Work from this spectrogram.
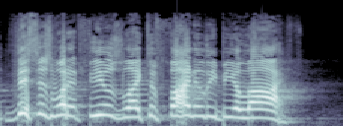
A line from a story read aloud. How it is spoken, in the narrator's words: we will shout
